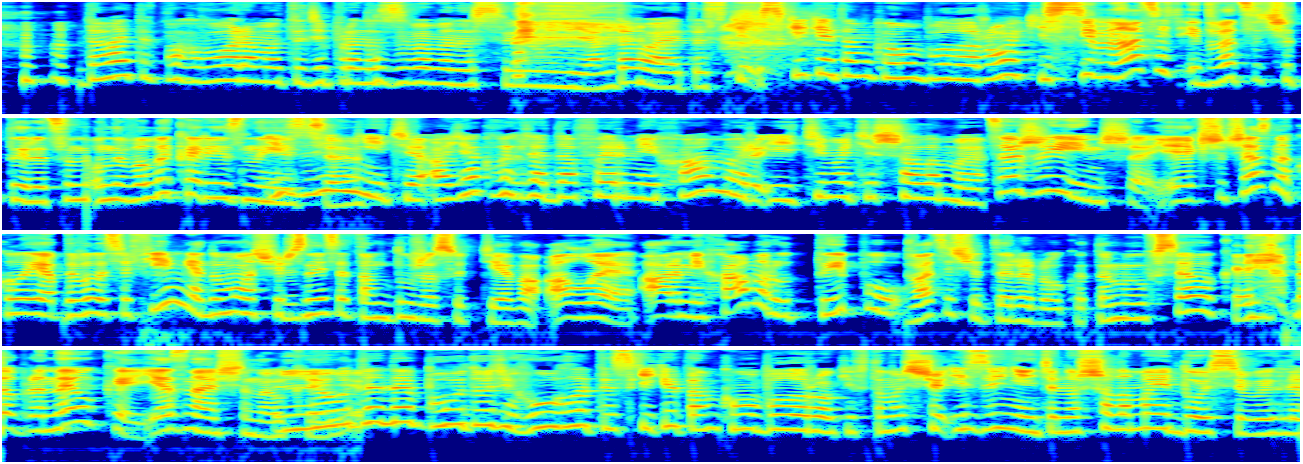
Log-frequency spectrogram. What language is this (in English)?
Ukrainian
